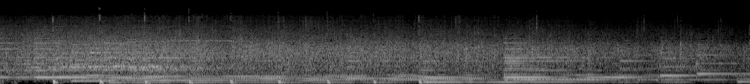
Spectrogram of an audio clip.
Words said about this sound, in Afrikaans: Kom ons gee die bruidegom een lekker hande klap.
